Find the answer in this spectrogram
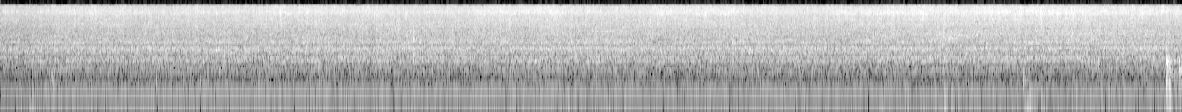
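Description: Chicken frying in oil in a pot over a high gas flame, sizzling steadily as onion paste is spooned in. A steady mechanical hum runs under the sizzle.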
